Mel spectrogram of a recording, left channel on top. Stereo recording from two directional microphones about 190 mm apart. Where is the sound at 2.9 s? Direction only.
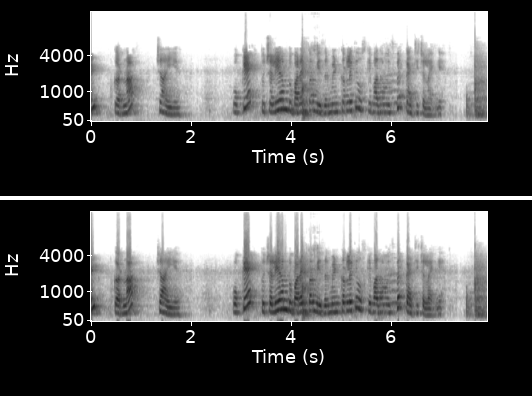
15° left (ahead or behind).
